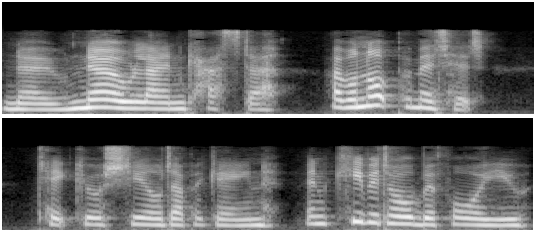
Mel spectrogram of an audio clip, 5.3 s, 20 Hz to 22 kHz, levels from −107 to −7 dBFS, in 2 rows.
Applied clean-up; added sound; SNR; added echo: none; none; none; none.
